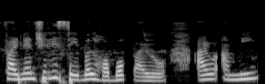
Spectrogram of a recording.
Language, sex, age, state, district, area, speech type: Assamese, female, 18-30, Assam, Kamrup Metropolitan, urban, spontaneous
